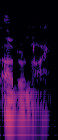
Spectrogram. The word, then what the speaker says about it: Adonai: is Elohim right and one is the four-letter name yud which we just pronounce as Adonai right um now Elohim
